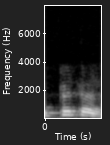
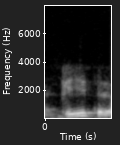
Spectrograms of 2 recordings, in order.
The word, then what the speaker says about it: Peter: Essa é a primeira afirmação importante, porque ele é um conterrâneo de Bento XVI, um jornalista alemão, por isso essa pronúncia peculiar do seu nome, né, que não é Peter,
